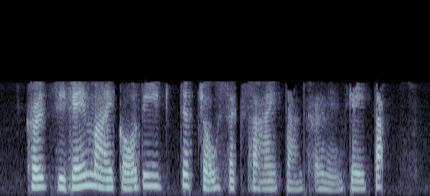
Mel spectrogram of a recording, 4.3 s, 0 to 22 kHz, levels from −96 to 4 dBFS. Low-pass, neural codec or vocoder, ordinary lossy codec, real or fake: 7.2 kHz; codec, 16 kHz, 1.1 kbps, Voila-Tokenizer; AAC, 16 kbps; fake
